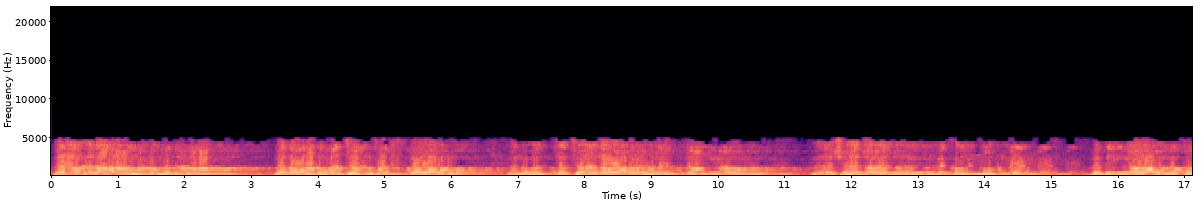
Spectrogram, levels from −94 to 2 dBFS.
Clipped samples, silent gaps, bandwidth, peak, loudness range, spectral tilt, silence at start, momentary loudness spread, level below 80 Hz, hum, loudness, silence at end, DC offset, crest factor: under 0.1%; none; 5 kHz; 0 dBFS; 2 LU; -9.5 dB/octave; 0 s; 9 LU; -32 dBFS; none; -15 LUFS; 0 s; under 0.1%; 14 dB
